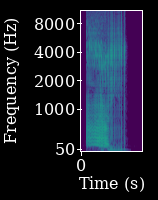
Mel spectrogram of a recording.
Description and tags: The source was captured with the extremely rare and expensive Josephson C720 microphone (one of only twenty ever made) through Amek preamplification and into Pro Tools. Final edits were performed in Cool Edit Pro. We reckon we're the first people in the world to have used this priceless microphone for such an ignoble purpose! Recorded on 3rd December 2010 by Brady Leduc at Pulsworks Audio Arts.
fart, brew, wind, trump, c720, farting, bowel, brewing, passing, bottom, josephson, amek, flatulence, flatulation, embouchure, flatus, gas, noise, flatulate, rectum, farts, bathroom, breaking, rectal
